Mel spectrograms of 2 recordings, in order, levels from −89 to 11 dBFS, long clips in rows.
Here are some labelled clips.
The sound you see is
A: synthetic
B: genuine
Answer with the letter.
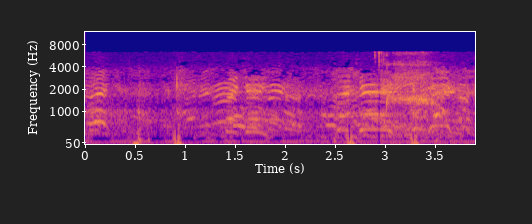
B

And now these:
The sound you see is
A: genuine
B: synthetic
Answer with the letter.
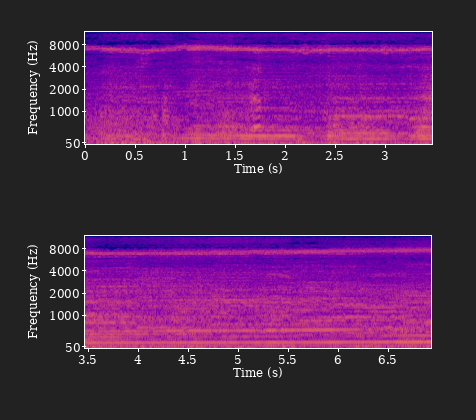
B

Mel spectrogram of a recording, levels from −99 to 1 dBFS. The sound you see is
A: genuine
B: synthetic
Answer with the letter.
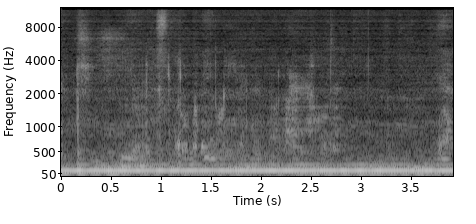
B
